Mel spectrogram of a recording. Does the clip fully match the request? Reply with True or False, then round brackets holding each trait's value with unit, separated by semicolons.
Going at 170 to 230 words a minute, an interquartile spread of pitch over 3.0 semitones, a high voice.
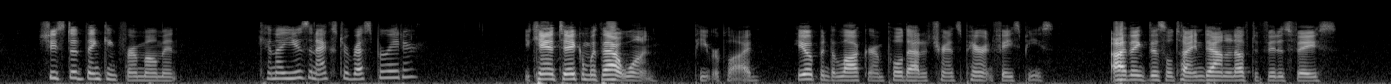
True (175 wpm; 4.9 semitones; 200 Hz)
